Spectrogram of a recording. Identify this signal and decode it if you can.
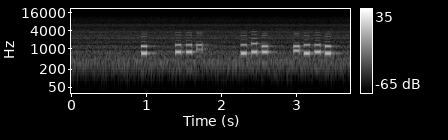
DTMF, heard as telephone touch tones, dialled by machine, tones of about 80 ms. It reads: 1 550 264 7251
